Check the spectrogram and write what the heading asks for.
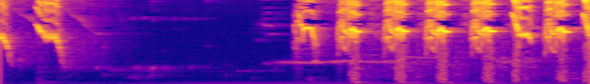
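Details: Common myna: a single rasping note, a pause of nearly two seconds, then a steady series of seven harsh notes with falling whistle tones, about three per second.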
